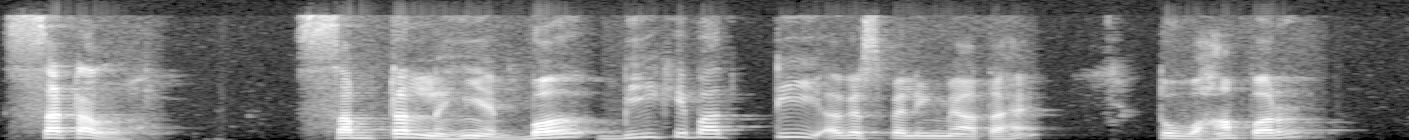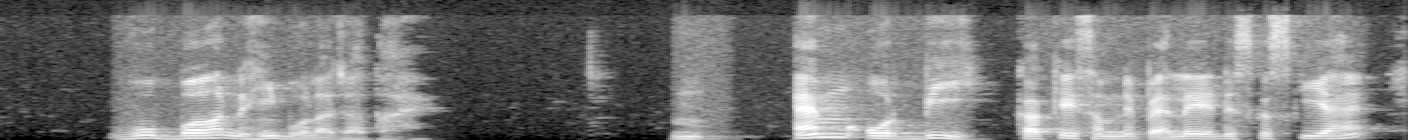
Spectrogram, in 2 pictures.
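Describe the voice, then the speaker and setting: A man from India, teaching English pronunciation in a slow lesson and repeating each word several times. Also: mid-range voice, expressive, darkish tone, lo-fi sound.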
